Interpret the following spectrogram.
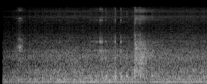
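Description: KitchenAid stand mixer motor running steadily with a low hum, its dough hook turning a thin poolish batter in the steel bowl. A light knock about one and a half seconds in.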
